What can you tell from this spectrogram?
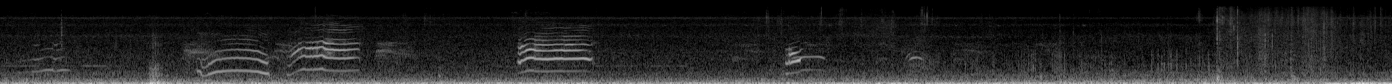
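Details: Several stray cats in a pond-side park meow in quick succession: curved, rising-falling cries in a cluster, then a short mew after a pause, with low ambient rumble and a brief rustle near the end.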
